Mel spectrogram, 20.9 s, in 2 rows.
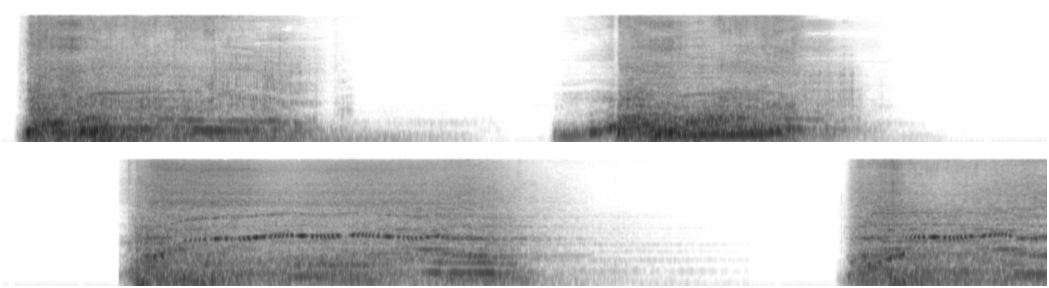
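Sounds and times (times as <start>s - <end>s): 
roar: 0.2s - 4.1s, 5.5s - 8.9s, 11.6s - 16.9s, 18.8s - 20.9s.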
